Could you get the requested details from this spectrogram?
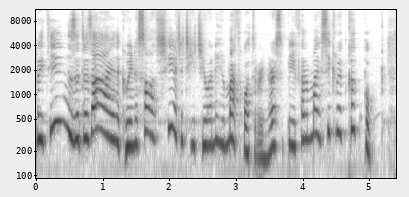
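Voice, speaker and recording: Using a put-on character voice, a man speaks at an extremely high pitch and a fairly quick pace with hardly any pauses. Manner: grandiose, announcing.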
